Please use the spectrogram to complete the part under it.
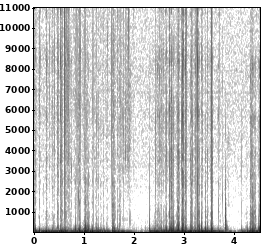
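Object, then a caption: Silicone microphone ear scraped with a metal ear pick. A metal ear pick scratches inside the ear canal of a white, solid silicone ear on a binaural microphone. It makes close, deep, muffled rumbling scrapes and soft crackling bursts. The scraping breaks off briefly around the middle, then resumes.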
